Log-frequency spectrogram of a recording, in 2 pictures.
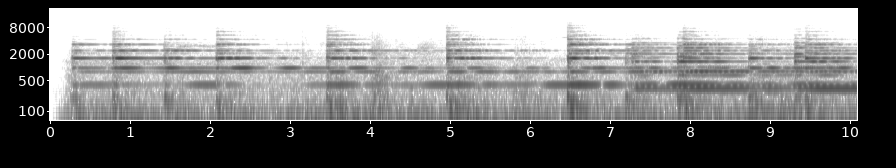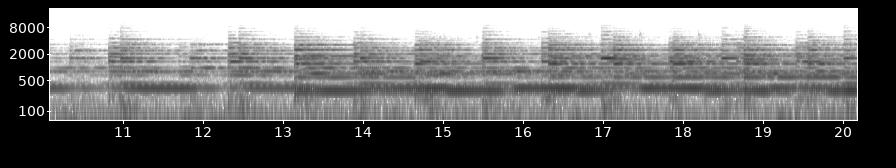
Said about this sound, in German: Vier Glocken schallen aus dem Zwiebelturm der evangelischen Simon- und Judaskirche in Malesreuth, dem ehemaligen Weberdorf im Frankenwald.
